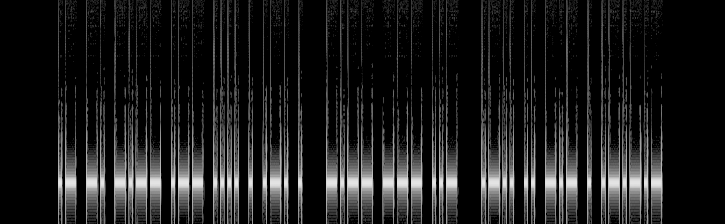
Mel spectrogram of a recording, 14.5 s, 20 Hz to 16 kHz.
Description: Morse code, heard as a keyed tone, about 17 wpm, 700 Hz. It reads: ANYWHERE YOU LIKE.
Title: Sentences from Top 1400 Words 17wpm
